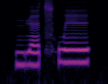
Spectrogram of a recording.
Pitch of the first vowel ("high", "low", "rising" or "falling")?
rising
